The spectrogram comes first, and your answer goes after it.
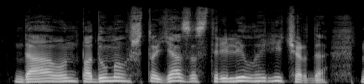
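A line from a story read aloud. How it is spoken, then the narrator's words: Insistent, almost hopeless voice. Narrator (Russian): настойчиво добавила Лора уже почти безнадежным голосом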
